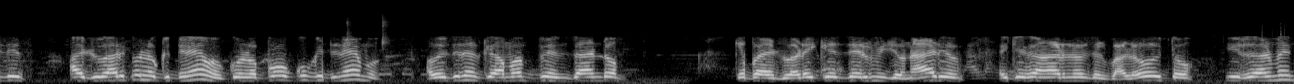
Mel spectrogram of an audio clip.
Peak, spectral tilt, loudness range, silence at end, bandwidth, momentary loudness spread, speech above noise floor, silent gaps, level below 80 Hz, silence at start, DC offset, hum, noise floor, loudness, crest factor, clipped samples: -4 dBFS; -6.5 dB/octave; 2 LU; 0 s; 7.6 kHz; 6 LU; 38 dB; none; -68 dBFS; 0 s; under 0.1%; none; -56 dBFS; -19 LUFS; 14 dB; under 0.1%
